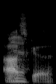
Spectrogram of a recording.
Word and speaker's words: Asuka: but like Oscar from the WWE her name is spelled a-s-u-k-a I read that as Asuka the first time I've ever heard of it it's pronounced Oscar the U is just we just pretend there's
